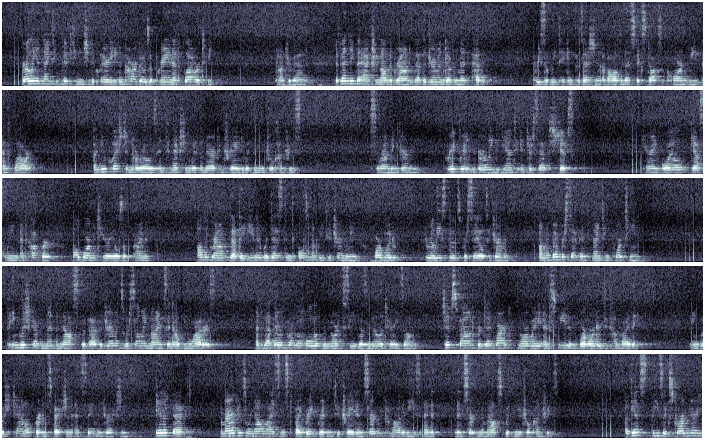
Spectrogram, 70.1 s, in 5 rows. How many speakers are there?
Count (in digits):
1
